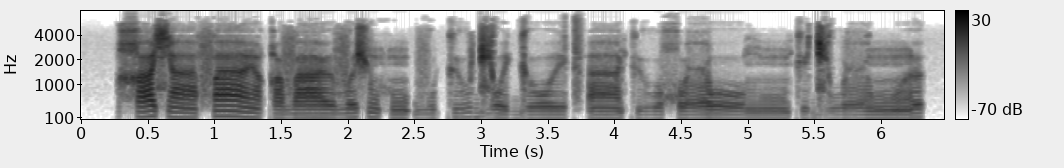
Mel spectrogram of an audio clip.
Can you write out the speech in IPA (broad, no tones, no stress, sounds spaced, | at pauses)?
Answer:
χ a ɕ ãː f ãː ɪ̯ q ə v aː ə̯ v ə ʃ ũ h ũː ʔ v u kʲ u d͡ʑ o ɪ̯ ɡʲ oː ɪ̯ t͡sʼ ãː kʲ uː χ u ʕ oː ŋ ũː kʲ ə d͡ʑ uː ʕ ũː ə̯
